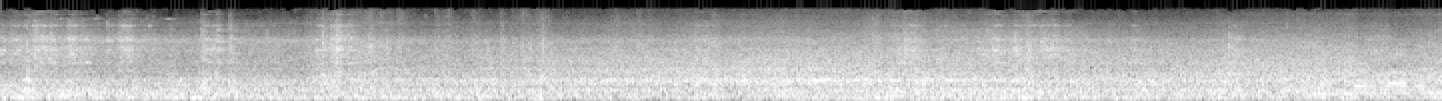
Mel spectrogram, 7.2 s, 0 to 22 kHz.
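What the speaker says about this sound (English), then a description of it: "Number 11 tram." Number 11 tram passing near a hotel in Basel, Switzerland, a steady rolling rumble with rail clatter and light wheel squeal that stays fairly loud throughout.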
